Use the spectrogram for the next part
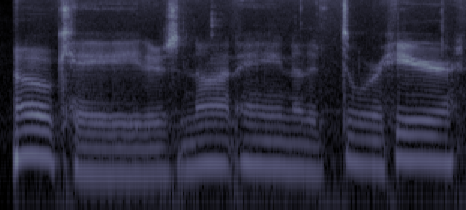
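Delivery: usual speaking voice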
